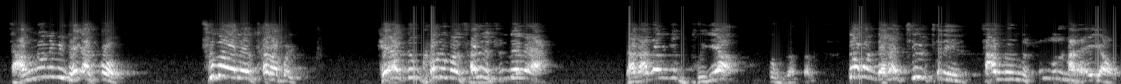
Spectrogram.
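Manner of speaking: high, insistent rebuke of the elder; a feisty deaconess demanding surgery; forceful scolding. Retold or imitated. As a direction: scold the elder to his face. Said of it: "얼마나 펀치가 강한지, 말 펀치가".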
